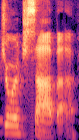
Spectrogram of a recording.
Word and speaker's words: Georges Saba: it's Secret George Saba, but secret is spelled S-E-A-T, cret, George, G-E-O-R-G-E-S, S-A-B-A.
